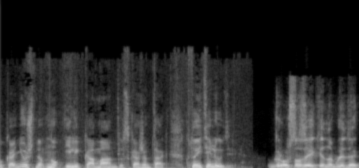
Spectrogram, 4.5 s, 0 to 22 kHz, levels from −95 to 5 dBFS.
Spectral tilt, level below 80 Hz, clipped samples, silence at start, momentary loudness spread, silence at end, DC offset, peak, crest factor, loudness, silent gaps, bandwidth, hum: -6 dB/octave; -48 dBFS; under 0.1%; 0 s; 6 LU; 0 s; under 0.1%; -8 dBFS; 12 dB; -21 LUFS; none; 16 kHz; none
